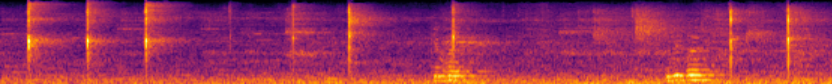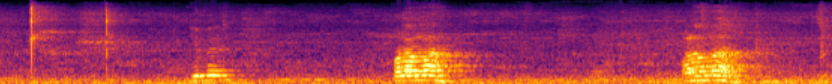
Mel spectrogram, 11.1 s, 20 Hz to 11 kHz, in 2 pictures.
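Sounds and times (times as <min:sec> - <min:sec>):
sharp finger snapping clicks: 0:00.1 - 0:03.2, 0:04.8 - 0:06.5.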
